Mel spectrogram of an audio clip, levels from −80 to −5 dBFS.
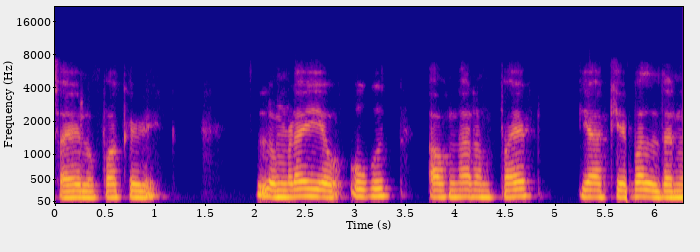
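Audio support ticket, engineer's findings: Lost AMR speech frame at 5.72–5.80 s: radio-side bit errors failed a frame checksum, so the AMR-WB decoder concealed it by reusing the prior pitch and vocal-tract settings at reduced gain. Audible as a brief dip or warble, consistent with one dropped 20 ms frame.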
